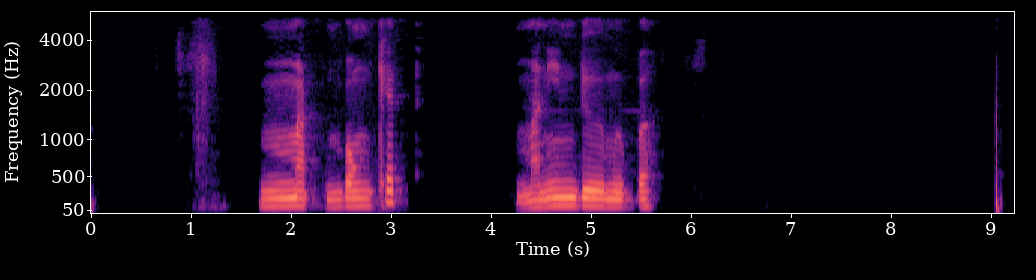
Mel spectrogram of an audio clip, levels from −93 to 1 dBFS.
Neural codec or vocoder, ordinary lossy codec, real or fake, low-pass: none; AAC, 48 kbps; real; 5.4 kHz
